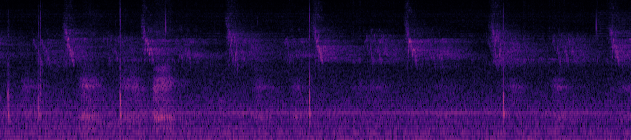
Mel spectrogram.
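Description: Birds chirping: a run of short, high, down-slurred calls roughly once a second, with a few sharp clicks and a faint steady hum underneath.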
